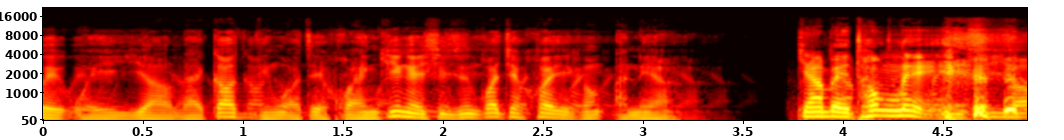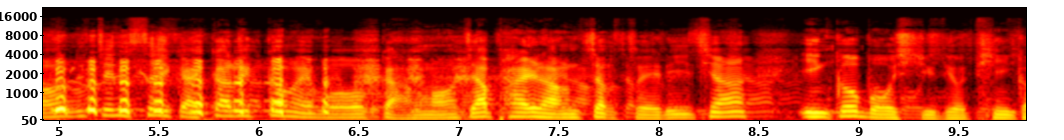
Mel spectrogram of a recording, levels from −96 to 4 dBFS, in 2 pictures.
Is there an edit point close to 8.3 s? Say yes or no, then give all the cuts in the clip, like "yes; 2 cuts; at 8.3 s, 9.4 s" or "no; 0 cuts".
no; 0 cuts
